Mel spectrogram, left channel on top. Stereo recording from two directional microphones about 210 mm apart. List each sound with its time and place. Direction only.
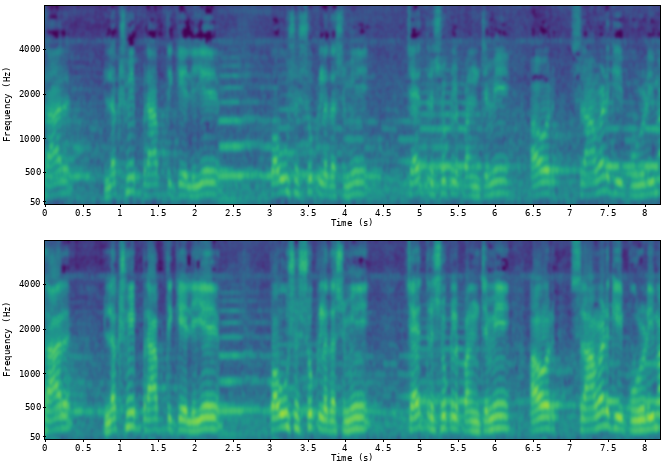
0.0 s a man's voice: 40° right (ahead or behind)
2.3 s insect: centre (ahead or behind)
3.0 s a man's voice: 35° right (ahead or behind)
